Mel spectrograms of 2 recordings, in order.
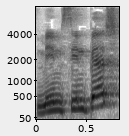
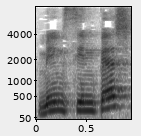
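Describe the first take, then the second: The two takes are said the same way.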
